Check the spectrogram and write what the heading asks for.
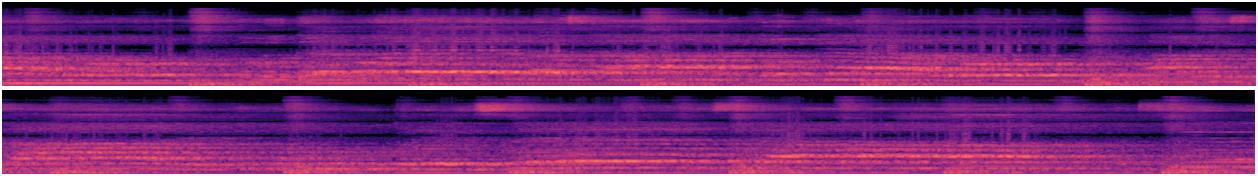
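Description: Live gospel worship song: women's voices singing together into microphones over a band with drums and keyboard.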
